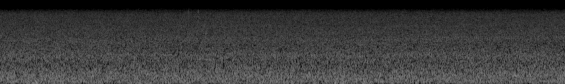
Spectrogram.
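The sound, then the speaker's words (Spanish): Steady, full rush of flowing water, like a stream or small waterfall, holding an even level throughout with no breaks and no voices. “Escucha el fluir del agua.”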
